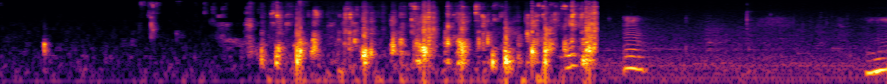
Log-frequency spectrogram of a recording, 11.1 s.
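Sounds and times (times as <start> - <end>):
wet squelching chewing: 1.7 - 7.5.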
